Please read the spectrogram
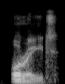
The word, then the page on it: aureate: British English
